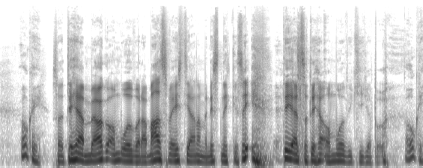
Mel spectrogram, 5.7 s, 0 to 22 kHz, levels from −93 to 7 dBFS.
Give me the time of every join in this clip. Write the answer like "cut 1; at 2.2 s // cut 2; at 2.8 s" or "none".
none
